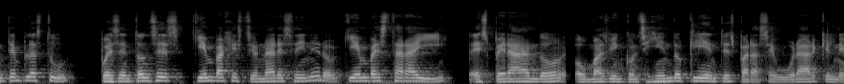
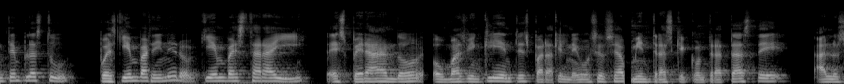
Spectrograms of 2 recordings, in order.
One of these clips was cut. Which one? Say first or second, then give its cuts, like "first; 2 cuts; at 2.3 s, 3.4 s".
second; 5 cuts; at 1.1 s, 1.5 s, 4.8 s, 5.5 s, 6.2 s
